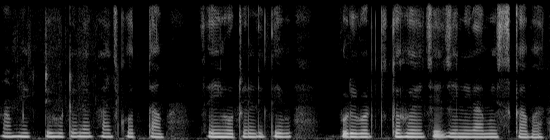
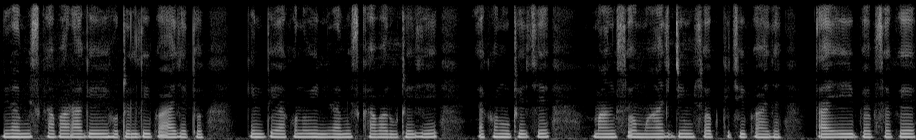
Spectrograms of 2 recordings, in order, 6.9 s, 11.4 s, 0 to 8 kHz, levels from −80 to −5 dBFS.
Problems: constant background noise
